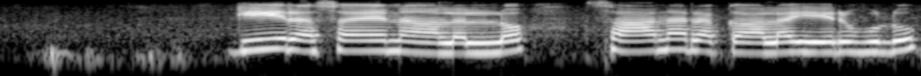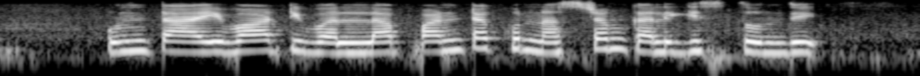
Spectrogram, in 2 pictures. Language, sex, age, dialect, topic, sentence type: Telugu, female, 31-35, Telangana, agriculture, statement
